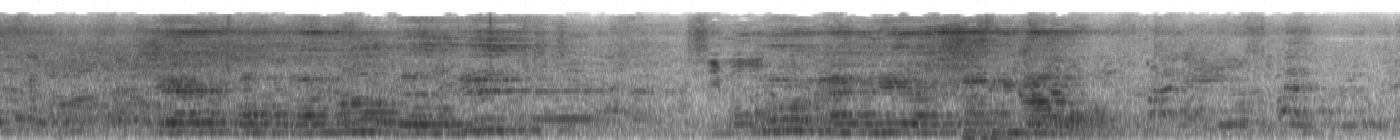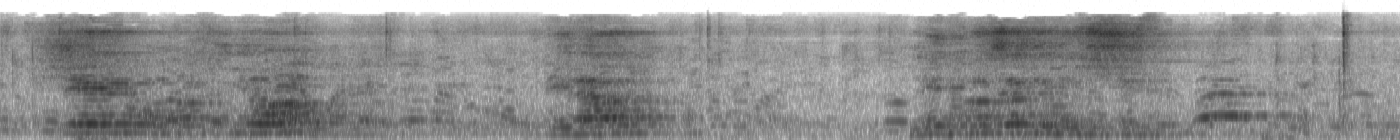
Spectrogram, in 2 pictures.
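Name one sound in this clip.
A man speaks forcefully into a microphone over loudspeakers outdoors.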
